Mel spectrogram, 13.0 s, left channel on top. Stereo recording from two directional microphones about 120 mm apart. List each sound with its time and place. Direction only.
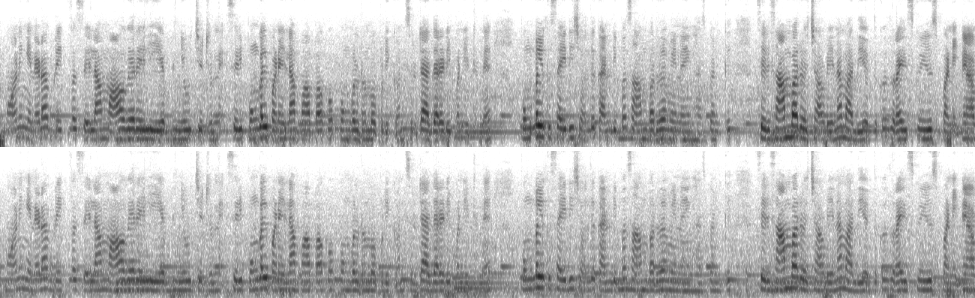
0.3 s a woman's voice: 25° left (ahead or behind)
3.3 s a woman's voice: 25° left (ahead or behind)
5.5 s a woman's voice: 25° left (ahead or behind)
7.1 s a woman's voice: 25° left (ahead or behind)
